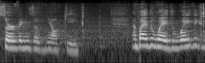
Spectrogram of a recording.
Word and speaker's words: gnocchi: The way that you say it is the way that you would say onion. That nya sound from onion is the same as gnocchi. So it's not gnocchis, it's gnocchi. You can do it.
